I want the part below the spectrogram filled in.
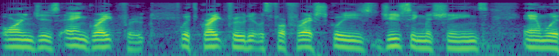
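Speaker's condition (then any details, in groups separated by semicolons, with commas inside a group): No condition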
